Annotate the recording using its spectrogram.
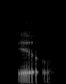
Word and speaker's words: Brasel: I'm trying to figure out which one we're going to play, though, because, I think I'm going to play Shine by Ty Brazel. Brasel. Spell it again. Brasel. Ty Brazel. Shine.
